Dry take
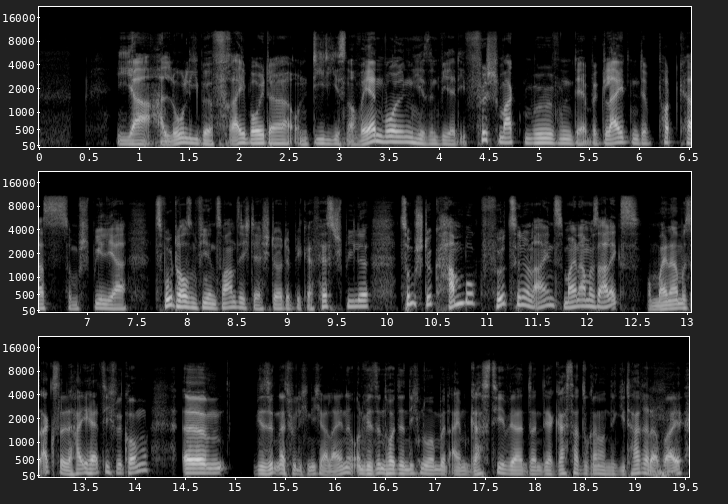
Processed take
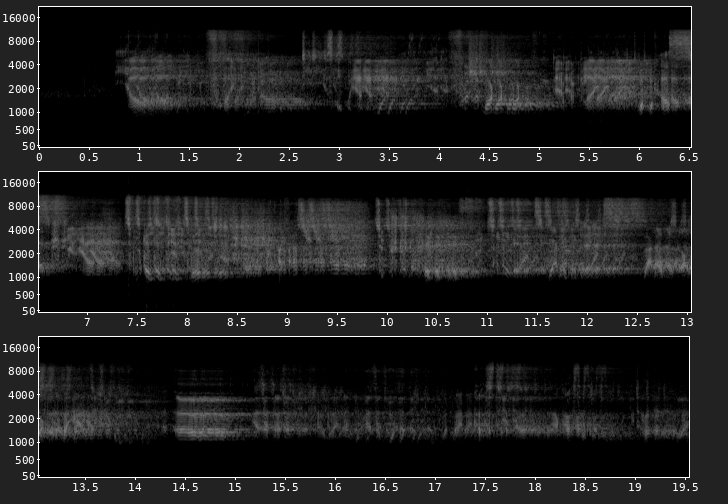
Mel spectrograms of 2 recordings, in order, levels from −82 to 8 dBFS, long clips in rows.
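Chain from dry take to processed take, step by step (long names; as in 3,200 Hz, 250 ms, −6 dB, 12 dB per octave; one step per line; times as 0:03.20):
source passing by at 0:07.98, 14 m/s, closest 5.2 metres
Butterworth high-pass 1,200 Hz 96 dB per octave
reverb whose tail is shaped and stops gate 400 ms flat, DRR 8 dB
in parallel at −3.5 dB: soft clipping −28 dBFS, distortion −20 dB
on the sum: loudspeakers that aren't time-aligned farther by 34 metres −4 dB, 75 metres −10 dB, 93 metres −8 dB
reversed playback
downward compressor 10 to 1, threshold −45 dBFS, peak gain reduction 17 dB
reversed playback
level +9.5 dB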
